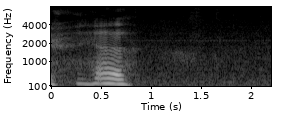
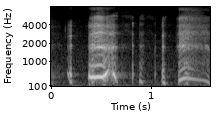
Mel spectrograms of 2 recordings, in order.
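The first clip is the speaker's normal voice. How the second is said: burst of laughter; 13 semitones higher, 5 dB louder than usual. Real, not acted. Laughs at own digression.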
